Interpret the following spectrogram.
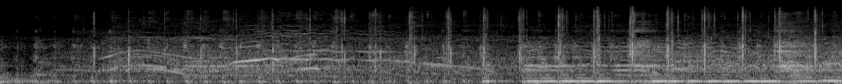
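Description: Music with a steady beat, with men shouting and cheering over it. A bass line comes in about five seconds in.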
